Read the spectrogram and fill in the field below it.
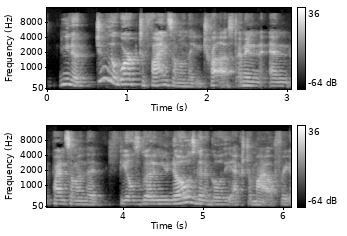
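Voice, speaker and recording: Noticeable background noise sits under a woman talking at a very fast pace with lively intonation and a fairly low pitch. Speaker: naturopathic doctor. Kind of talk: casual chat.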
